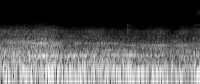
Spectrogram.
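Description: A steady low background rumble, with no distinct knocks or clicks.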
